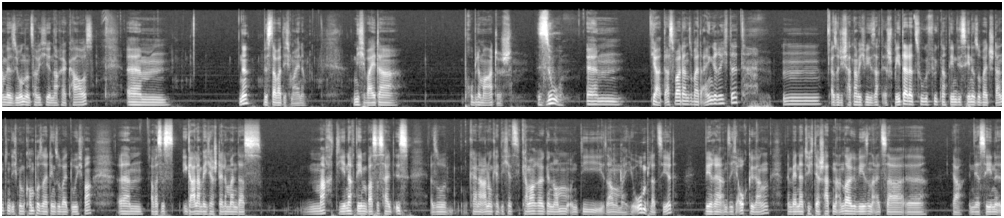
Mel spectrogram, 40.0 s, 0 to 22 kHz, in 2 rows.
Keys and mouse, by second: 0.1-1.0 middle drag, 1.4 middle click, 1.7 a, 6.0 middle click.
